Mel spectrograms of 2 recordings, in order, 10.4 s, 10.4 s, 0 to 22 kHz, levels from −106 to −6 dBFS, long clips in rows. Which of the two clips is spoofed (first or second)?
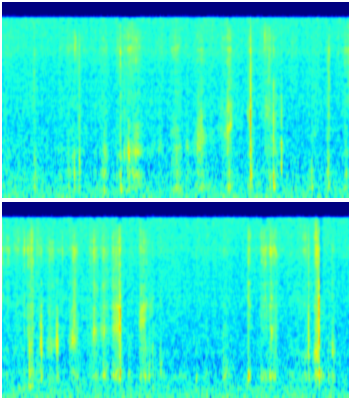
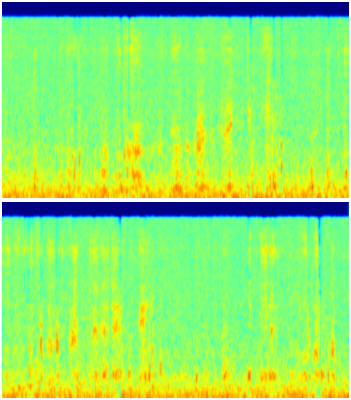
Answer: first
